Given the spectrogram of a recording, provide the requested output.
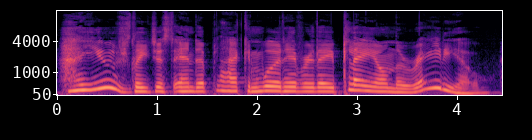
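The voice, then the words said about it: Exaggerated Southern Belle character voice. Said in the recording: “let's just do a very Southern Belle, almost a voice”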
